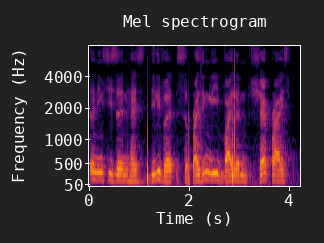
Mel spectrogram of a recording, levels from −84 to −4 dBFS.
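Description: Speech clip with loud pops riding over the talking: a single one at 1.16–1.18 s, then doubles at 1.99–2.25 s and 2.86–2.92 s, each jumping about 20 dB above the speech, likely from electrical transients such as a switch or connector glitch.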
